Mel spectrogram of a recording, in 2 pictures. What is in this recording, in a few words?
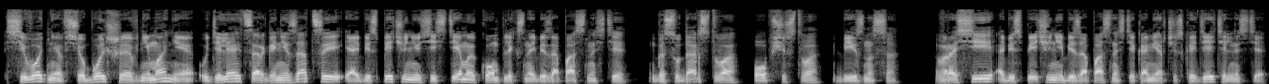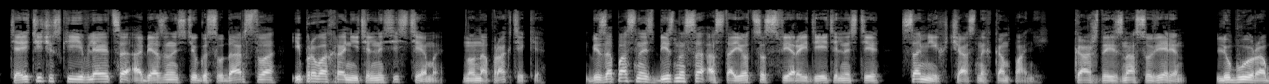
russian male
